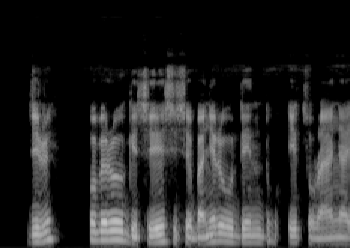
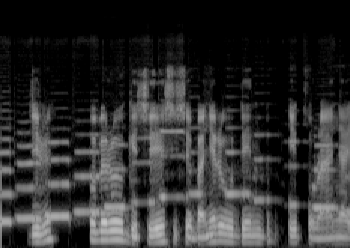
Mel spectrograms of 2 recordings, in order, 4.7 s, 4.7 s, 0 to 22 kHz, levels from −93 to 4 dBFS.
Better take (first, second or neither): first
